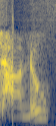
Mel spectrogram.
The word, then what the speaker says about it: Hannu: Um uh you pronounce it well. It's Hanu and uh and uh uh the product is called Flameator.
